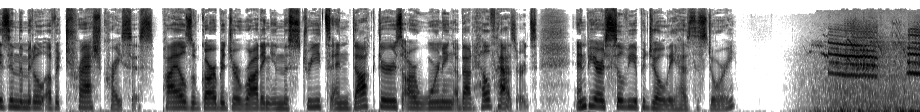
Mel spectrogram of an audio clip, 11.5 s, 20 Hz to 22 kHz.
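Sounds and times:
speech: 0.0 - 9.3
dense wash of noise: 0.0 - 11.4
flock of seagulls calling over garbage-strewn streets in Rome: 10.0 - 11.4.

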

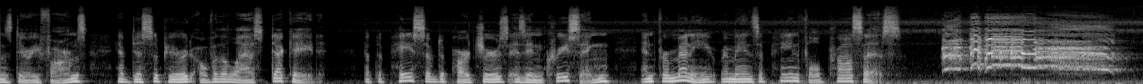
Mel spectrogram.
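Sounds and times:
speech: 0.0 - 9.1
rooster crowing on a dairy farm outside Monroe, Wisconsin: 9.4 - 11.4.

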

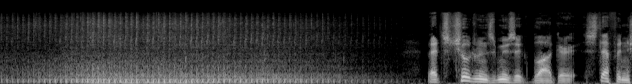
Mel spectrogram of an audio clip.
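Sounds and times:
lawn mower engine running: 0.0 - 4.2
speech: 4.3 - 6.3.

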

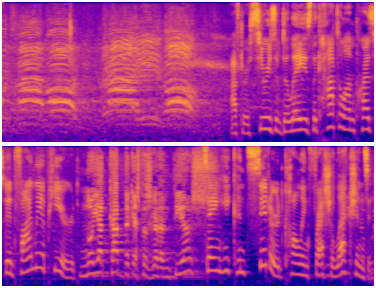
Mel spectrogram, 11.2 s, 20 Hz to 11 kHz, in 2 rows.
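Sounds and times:
demonstrators in the streets of Barcelona cheering and shouting: 0.0 - 8.6
speech: 3.4 - 11.1.

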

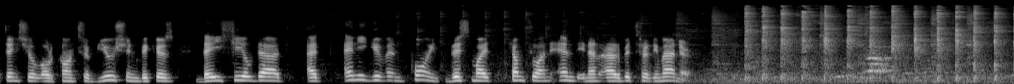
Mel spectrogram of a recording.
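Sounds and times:
speech: 0.0 - 7.3
coppersmiths hammering copper in a workshop: 2.8 - 10.1.

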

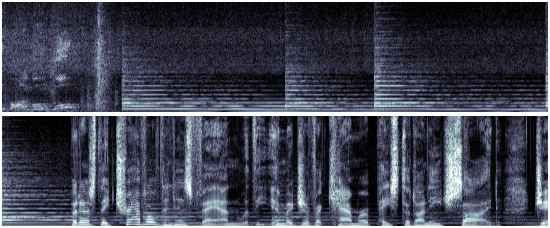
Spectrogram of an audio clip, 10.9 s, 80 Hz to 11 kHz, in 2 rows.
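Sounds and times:
speech: 0.0 - 1.2, 6.2 - 10.9
large church bell tolling with humming resonance: 1.2 - 10.9.

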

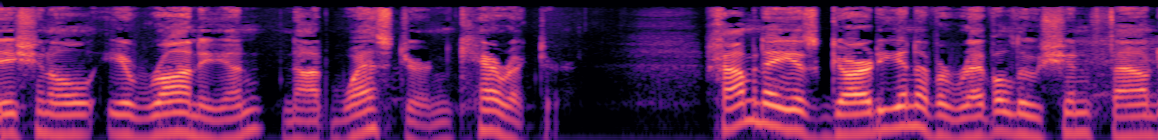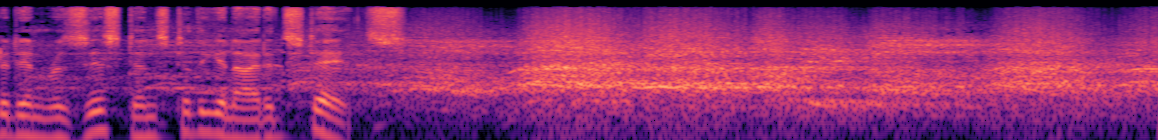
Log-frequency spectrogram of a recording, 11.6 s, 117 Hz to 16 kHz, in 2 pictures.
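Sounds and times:
speech: 0.0 - 2.9, 3.6 - 8.0
crowd chanting in unison at Friday prayers in Tehran: 5.8 - 11.5.

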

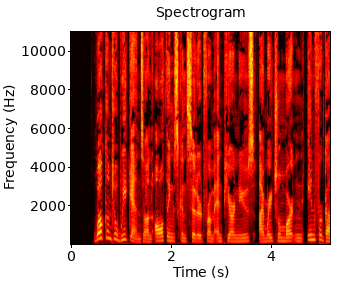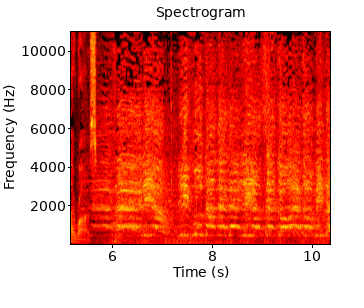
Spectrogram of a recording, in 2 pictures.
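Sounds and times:
speech: 0.4 - 8.3
crowd of protesters shouting in the streets of Athens, Greece: 5.7 - 10.3.

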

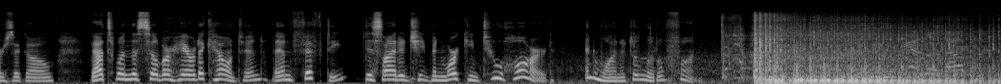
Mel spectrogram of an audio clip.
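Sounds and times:
speech: 0.0 - 8.5
Harley motorcycle engine rumbling: 5.6 - 10.0.

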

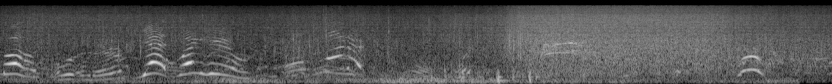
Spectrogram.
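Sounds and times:
water splashing from splash pad fountains: 0.0 - 8.3
speech: 0.6 - 3.7
children's voices and shrieks at a splash pad: 1.4 - 3.7, 5.4 - 6.1, 7.4 - 8.3.

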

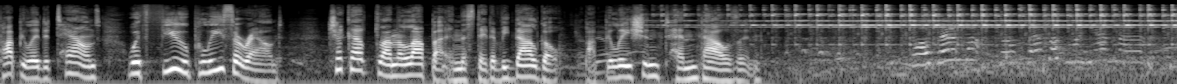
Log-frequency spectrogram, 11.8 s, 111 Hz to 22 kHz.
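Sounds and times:
speech: 0.0 - 7.8
children's voices chattering and calling outside an elementary school: 5.6 - 11.7
small handbell on an ice cream vendor's cart jingling outside an elementary school: 6.3 - 11.7.

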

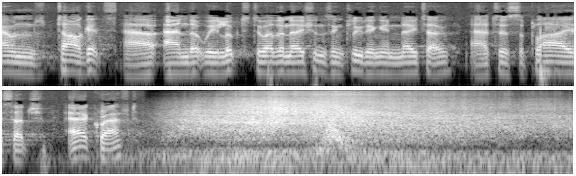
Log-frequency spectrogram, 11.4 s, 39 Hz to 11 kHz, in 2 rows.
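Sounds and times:
speech: 0.0 - 8.1
French Rafale fighter jets taking off from an air base in Corsica: 7.1 - 11.4.

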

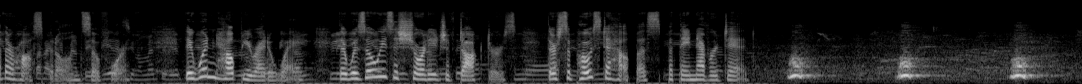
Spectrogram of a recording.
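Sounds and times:
speech: 0.0 - 8.0
wild dogs barking outdoors: 7.8 - 10.8.

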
